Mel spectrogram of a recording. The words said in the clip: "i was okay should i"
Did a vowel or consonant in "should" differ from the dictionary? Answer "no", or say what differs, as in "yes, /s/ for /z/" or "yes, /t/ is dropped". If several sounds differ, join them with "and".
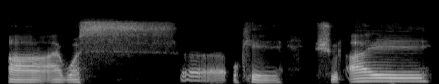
no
